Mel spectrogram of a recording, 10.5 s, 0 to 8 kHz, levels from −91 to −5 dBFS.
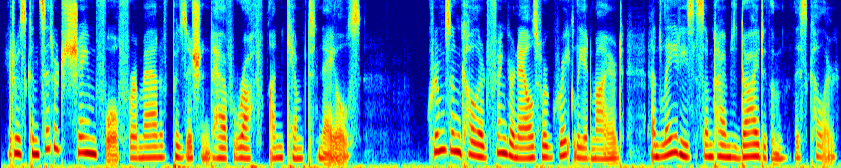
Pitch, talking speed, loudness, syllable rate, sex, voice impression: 215 Hz, 160 wpm, -16 LUFS, 5.4 syllables/s, female, feminine, adult-like, relaxed, slightly weak, soft, slightly raspy, intellectual, calm, friendly, reassuring, elegant, kind, modest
